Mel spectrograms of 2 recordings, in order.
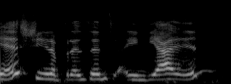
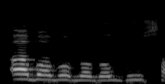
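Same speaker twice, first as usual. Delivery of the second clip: talking with mouth full; 5 semitones lower than usual. Shown as a demonstration. Child at the dinner table asking with mouth full of food, muffled mumble. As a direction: garble it like your cheeks are stuffed. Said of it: "a mouth full of food and you ask for something".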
